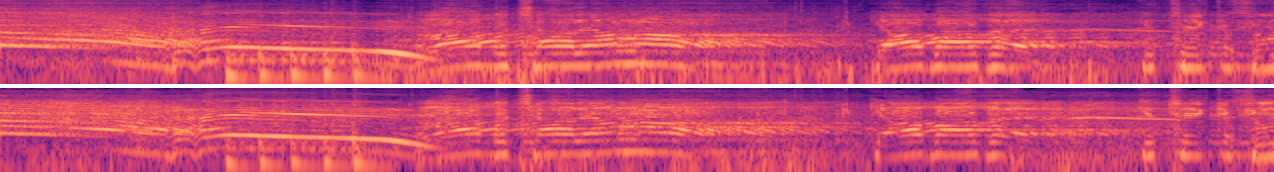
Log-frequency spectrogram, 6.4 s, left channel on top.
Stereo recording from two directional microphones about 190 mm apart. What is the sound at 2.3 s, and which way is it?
Vehicle, 45° left (ahead or behind).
